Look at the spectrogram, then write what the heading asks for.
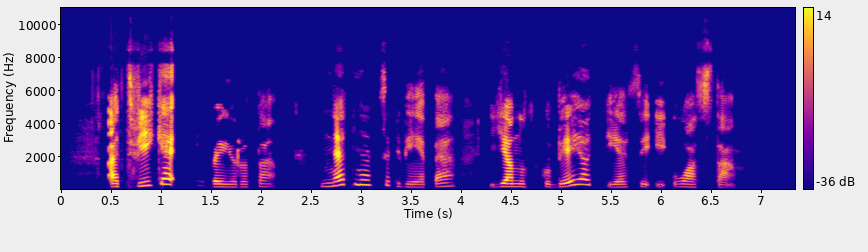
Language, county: Lithuanian, Šiauliai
